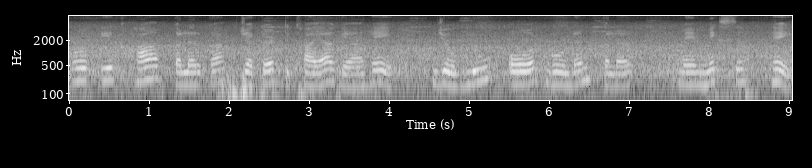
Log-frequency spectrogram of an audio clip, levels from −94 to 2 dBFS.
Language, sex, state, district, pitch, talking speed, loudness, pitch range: Hindi, female, Madhya Pradesh, Dhar, 175 Hz, 115 wpm, -16 LUFS, 165-195 Hz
